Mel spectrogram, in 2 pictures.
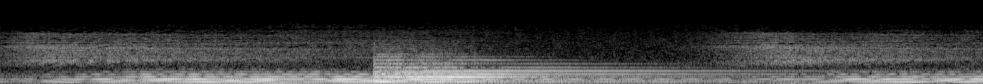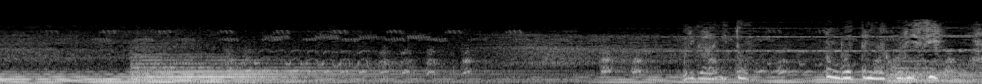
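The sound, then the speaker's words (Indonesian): Several wolves howl in long, drawn-out wails that rise and overlap, fairly loud, with a continuous layered backdrop and a few sharper cries near the end. “Kalau serigala itu berada di sini, aku pecahkan kepalanya dengan batu.”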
